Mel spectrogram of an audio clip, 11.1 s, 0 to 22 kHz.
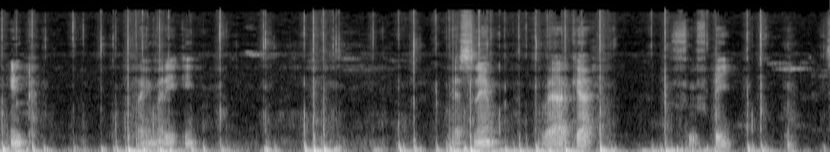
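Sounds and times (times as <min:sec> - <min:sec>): typing on keyboard: 0:00.0 - 0:11.0.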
